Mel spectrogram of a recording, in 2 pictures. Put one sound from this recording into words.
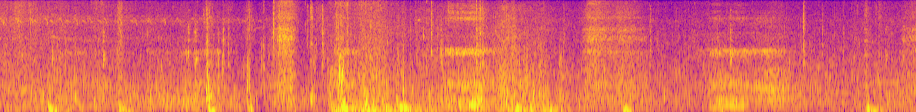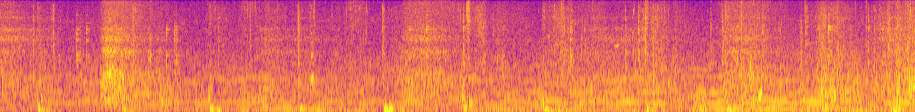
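Waves lap gently on a shore.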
